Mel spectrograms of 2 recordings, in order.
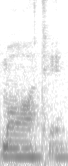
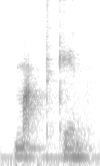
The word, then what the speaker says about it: Matkin: by the name of Martin. It's actually Matkin is the name. It's the way it's spelt in Dutch language.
